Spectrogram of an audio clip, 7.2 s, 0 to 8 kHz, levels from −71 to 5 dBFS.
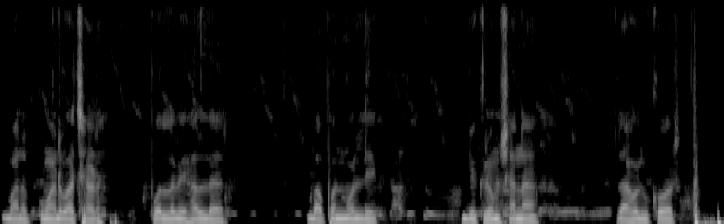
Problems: constant background noise, continuous background conversations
